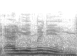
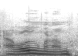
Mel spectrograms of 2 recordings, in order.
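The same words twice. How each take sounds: First: "aluminium" said the British way, al-yoo-MIN-ee-um. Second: "aluminum" said the American way, a-LOO-mi-num. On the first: Repeating for the viewer, "aluminium" the British way. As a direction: give "aluminium" five syllables, stress on MIN. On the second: Repeating for the viewer, "aluminum" the American way. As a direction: give "aluminum" four syllables, stress on LOO. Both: Shown as a demonstration. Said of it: "It's called aluminium".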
